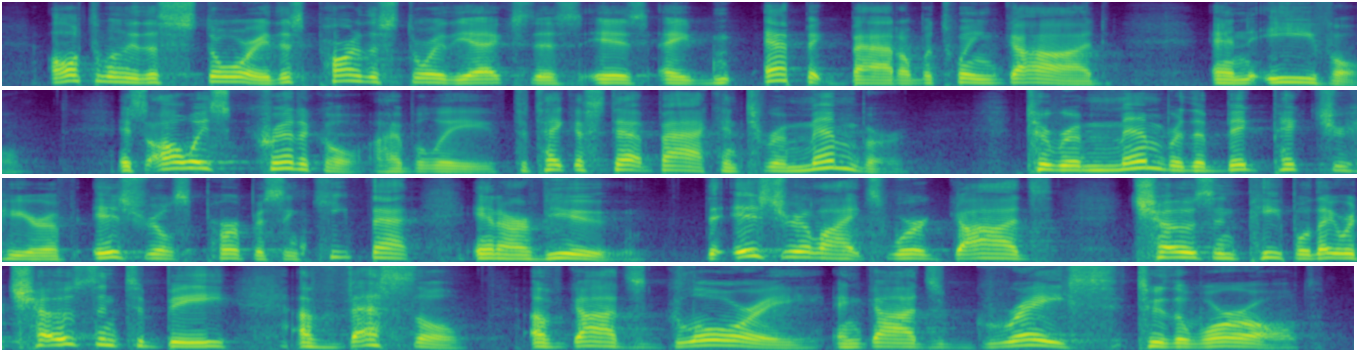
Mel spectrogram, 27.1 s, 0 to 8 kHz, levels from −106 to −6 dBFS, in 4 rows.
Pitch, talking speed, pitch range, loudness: 145 Hz, 155 wpm, 120-170 Hz, -21 LUFS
